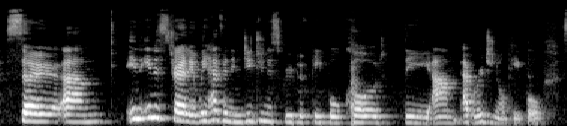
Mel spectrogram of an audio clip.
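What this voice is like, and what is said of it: Australian accent. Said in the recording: “I'm Australian, if you haven't picked that up from my accent”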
